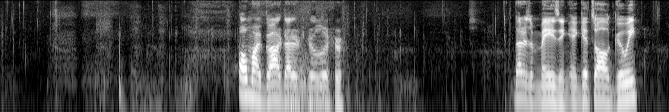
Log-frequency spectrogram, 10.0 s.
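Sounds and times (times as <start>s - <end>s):
chewing a Tim Tam biscuit after a Tim Tam Slam with tea: 0.0s - 8.0s, 9.6s - 10.0s
speech: 3.6s - 5.3s, 7.7s - 9.6s
low rustling: 3.6s - 5.4s.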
